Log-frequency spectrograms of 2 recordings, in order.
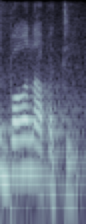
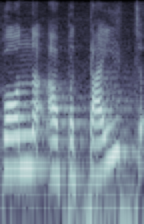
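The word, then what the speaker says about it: bon appétit: last word for today is born uppity not Bon Appetite or Bon Appetit though and don't not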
